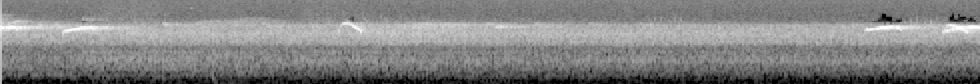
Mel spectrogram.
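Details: Eurasian nuthatch giving scattered clear whistles, a rising note, a short falling one, then a pair of upslurred whistles after a long quiet gap, with a steady faint hiss throughout.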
